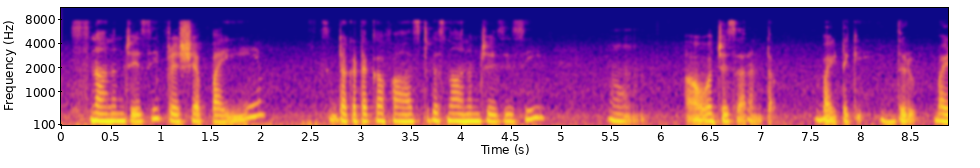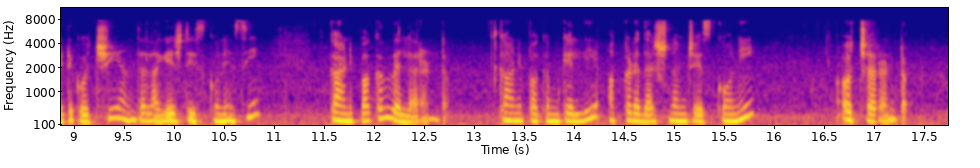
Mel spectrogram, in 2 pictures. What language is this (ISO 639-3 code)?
tel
